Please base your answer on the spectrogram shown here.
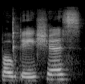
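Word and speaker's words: Bowdacious: It just came out, but it's called Bodacious, like bodacious, but it's spelled B-O-W because of the bow.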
